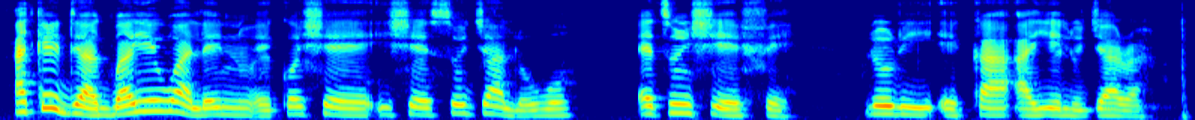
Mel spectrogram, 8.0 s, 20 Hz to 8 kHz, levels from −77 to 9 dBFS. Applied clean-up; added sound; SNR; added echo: none; none; none; none.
